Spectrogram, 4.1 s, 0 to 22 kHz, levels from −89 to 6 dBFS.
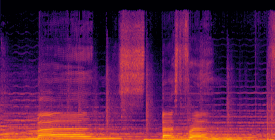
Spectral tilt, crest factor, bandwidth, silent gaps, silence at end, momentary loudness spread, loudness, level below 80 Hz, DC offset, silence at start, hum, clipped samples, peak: -5.5 dB/octave; 16 dB; over 20 kHz; none; 0 s; 9 LU; -18 LUFS; -26 dBFS; under 0.1%; 0 s; none; under 0.1%; -2 dBFS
